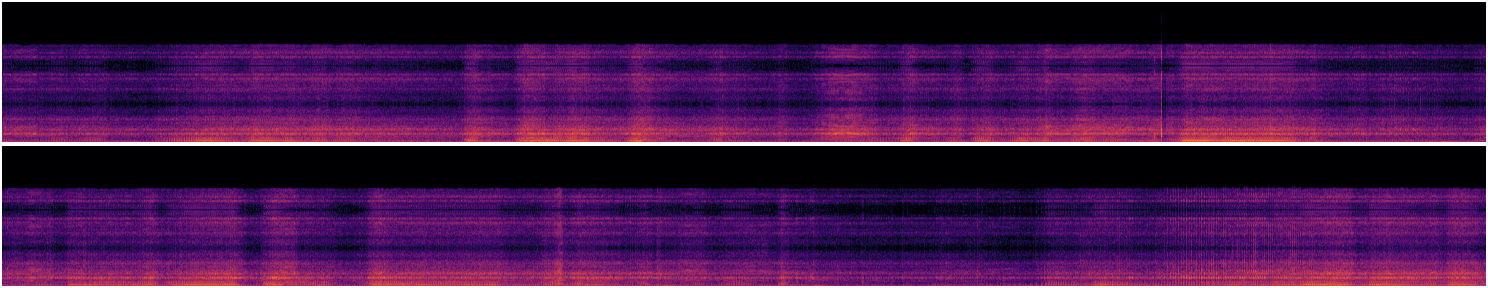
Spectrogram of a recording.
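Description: Dirt bike engine heard from on board, repeatedly revving up and backing off as the bike accelerates and slows around the track, with one sharp knock about twelve seconds in.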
